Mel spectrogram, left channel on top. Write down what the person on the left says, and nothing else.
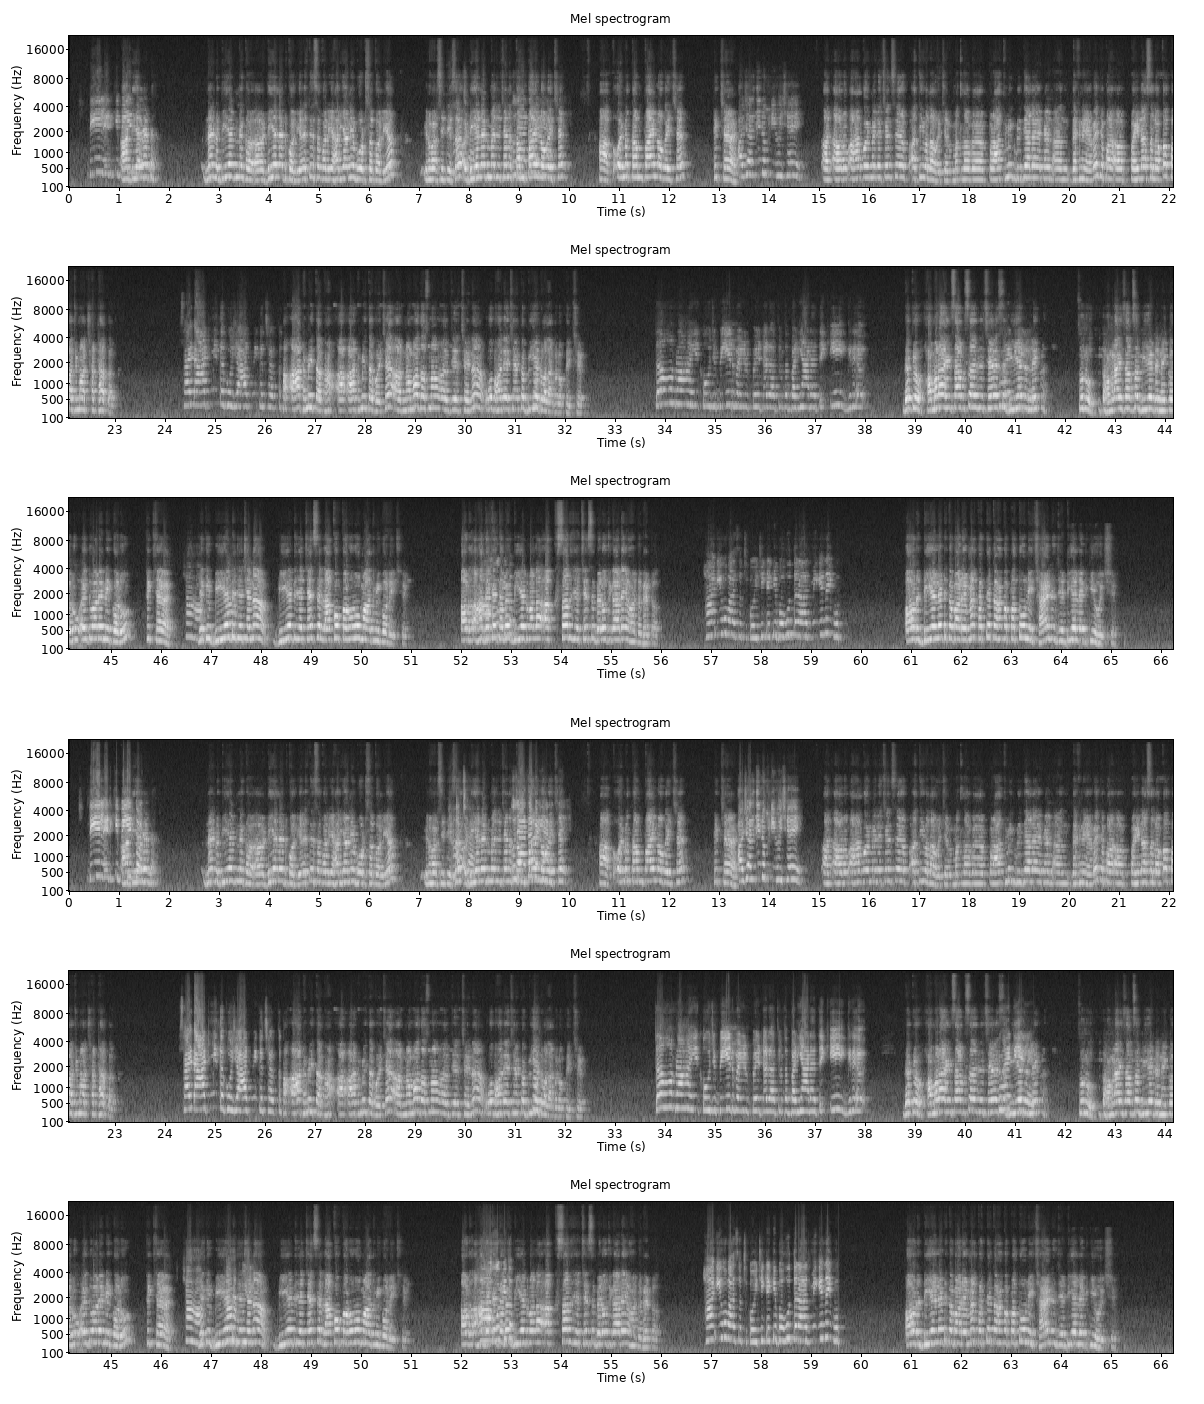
आहां डी
एल एड नहि नहि बी एड नहि क डी एल एड कऽ लियअ एतहिसँ कऽ लियअ हरियाणे बोर्डसँ कऽ लिअ यूनिवर्सिटी
से
और डी एल एड मे जे छै ने
कम
पाय
लगै
छै हँ तऽ ओहिमे कम पाइ लगैत छै ठीक छै
आओर और अहाँके ओहिमे जे छै से अथीवला होइ छै मतलब प्राथमिक विद्यालय फेर देखने हेबै जे प पहिला सँ लऽ केऽ पाँचमा छठा तक
आठवीं तक ह आठवीं तक होइ छै आ नमा दसमा जे छै ने ओ भऽ जाय छै कियेक तऽ बी
एड वला के रोखय छै
देखियौ हमरा हिसाबसँ जे छै से
बी
एड
नय सुनू हमरा हिसाबसँ बी एड नहि करू एहि दुआरे नहि करू ठीक छै
जे कि बी
एड
जे
छै ने बी एड जे छै से लाखो करोड़ो मे आदमी करै छै आओर अहाँ
देखैत
हेबै
बी एड वला अक्सर जे छै से बेरोजगारे अहाँके भेटत
आओर डी एल एड के बारे मे कतेक अहाँके पतो नहि छैन जे डी एल एड की होइ छै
